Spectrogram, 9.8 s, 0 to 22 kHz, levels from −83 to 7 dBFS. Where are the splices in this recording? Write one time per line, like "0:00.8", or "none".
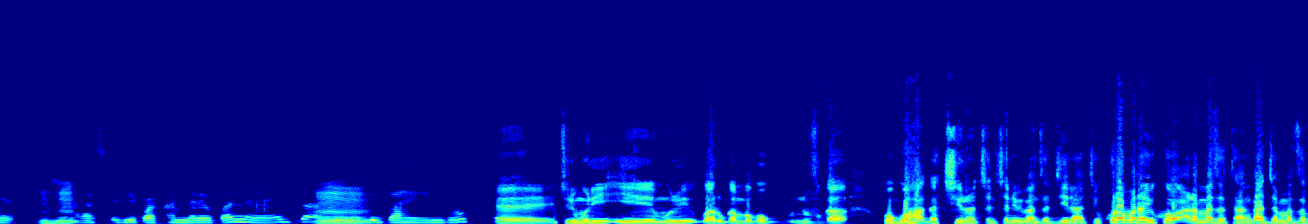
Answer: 0:04.2

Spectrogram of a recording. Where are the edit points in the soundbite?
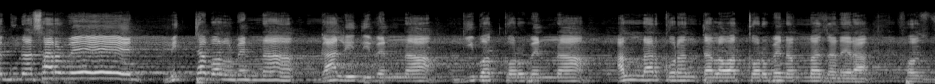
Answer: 0:06.1

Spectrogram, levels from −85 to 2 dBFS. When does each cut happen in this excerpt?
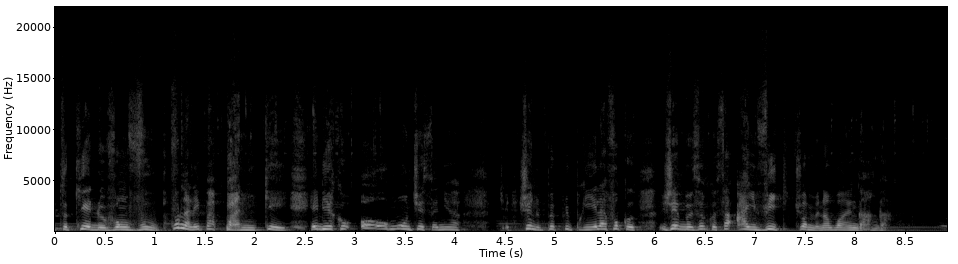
0:01.1

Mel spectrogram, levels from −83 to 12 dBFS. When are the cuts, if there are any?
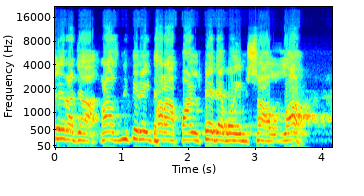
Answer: none

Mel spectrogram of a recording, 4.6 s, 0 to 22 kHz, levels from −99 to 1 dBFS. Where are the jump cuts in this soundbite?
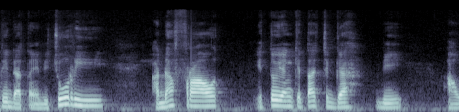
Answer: none

